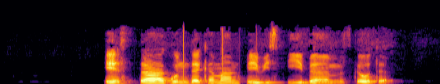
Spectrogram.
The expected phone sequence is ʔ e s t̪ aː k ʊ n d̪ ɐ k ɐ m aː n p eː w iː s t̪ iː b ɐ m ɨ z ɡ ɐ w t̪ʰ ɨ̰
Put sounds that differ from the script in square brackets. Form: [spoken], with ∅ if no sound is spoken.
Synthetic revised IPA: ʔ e s t̪ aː [ɡ] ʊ n d̪ ɐ k ɐ m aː n p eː w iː s t̪ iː b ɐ m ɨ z ɡ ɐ w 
